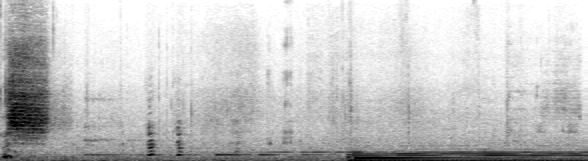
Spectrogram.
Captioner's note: laughing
